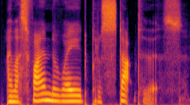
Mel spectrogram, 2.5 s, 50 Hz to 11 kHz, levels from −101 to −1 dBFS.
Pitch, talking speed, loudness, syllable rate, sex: 180 Hz, 260 wpm, -18 LUFS, 4.8 syllables/s, female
